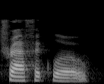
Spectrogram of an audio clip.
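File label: "traffic load", English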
